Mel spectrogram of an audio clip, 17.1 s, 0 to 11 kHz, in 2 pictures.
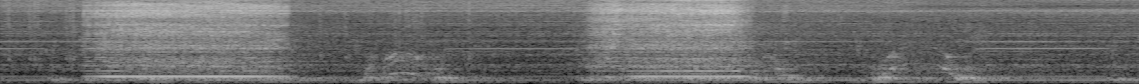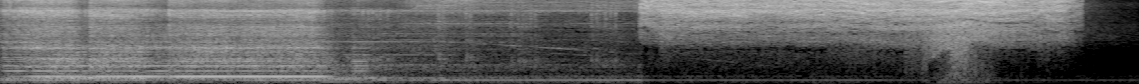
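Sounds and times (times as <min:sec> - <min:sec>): router cutting noise: 0:00.0 - 0:11.5
cnc router humming: 0:00.0 - 0:13.3.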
